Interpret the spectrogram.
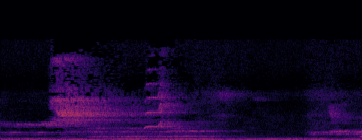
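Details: White-rumped shama heard in an afternoon provocation recording meant to rouse other shamas into agitated singing: bright high whistles and a sharp rising phrase, over lower harmonic notes and a steady background hum.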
